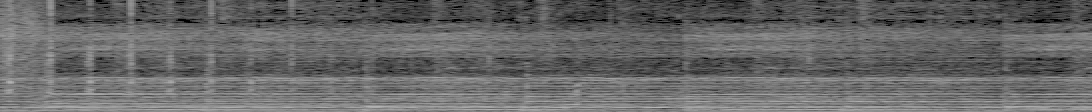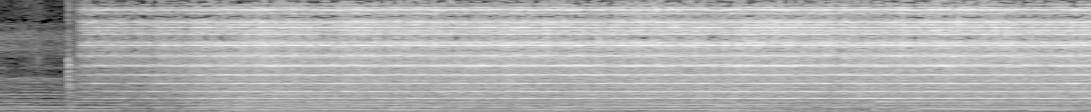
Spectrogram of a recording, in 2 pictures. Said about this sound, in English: With the sounding of the bells, the men bolt out of their bunk, slip both feet into the bunker boots they've carefully set beside the bed, then pull up the suspenders.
